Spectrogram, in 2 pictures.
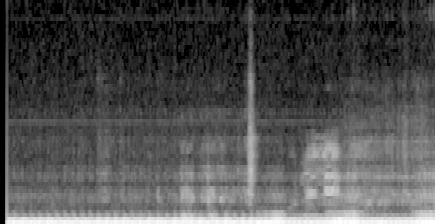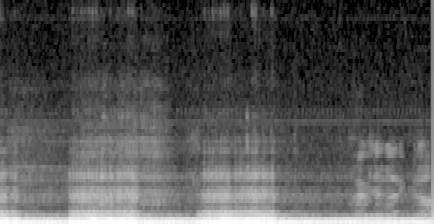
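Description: Mitsubishi Lancer Evolution IV's turbocharged four-cylinder engine idling, heard from inside the stripped rally cabin, with a few short throttle blips in the second half.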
